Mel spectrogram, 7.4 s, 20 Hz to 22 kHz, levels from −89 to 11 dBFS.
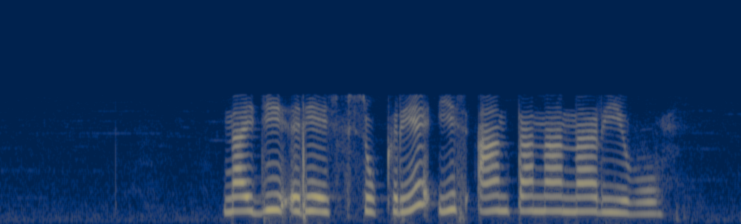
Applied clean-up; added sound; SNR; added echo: none; none; none; none.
